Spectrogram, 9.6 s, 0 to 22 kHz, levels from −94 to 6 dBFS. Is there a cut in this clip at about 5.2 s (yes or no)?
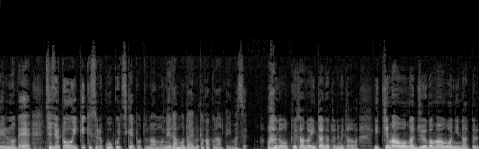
no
